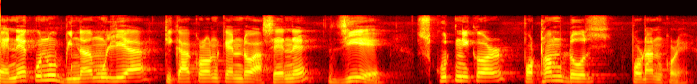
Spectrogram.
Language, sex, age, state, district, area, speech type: Assamese, male, 45-60, Assam, Charaideo, urban, read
